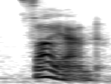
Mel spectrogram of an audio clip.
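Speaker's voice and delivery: Cyan said like the colour, sigh-an; name Cyan said clearly, like the colour cyan; pronounced Cyan. Shown as a demonstration. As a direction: say Cyan as sigh-ann, not shahn. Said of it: "my name is pronounced".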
